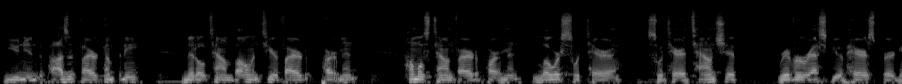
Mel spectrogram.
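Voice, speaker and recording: Male official chairing a public meeting, measured prepared delivery, flat intonation, faint rumbling room noise. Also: low-quality recording. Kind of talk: formal public meeting remarks, read from notes.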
